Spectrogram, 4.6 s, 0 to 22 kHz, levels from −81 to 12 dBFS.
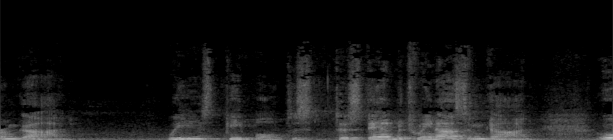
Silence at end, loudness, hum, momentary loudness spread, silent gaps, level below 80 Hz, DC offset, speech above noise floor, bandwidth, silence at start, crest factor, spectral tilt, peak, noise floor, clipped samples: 0 s; -29 LUFS; none; 16 LU; none; -52 dBFS; under 0.1%; 20 dB; 15.5 kHz; 0 s; 18 dB; -6 dB/octave; -10 dBFS; -49 dBFS; under 0.1%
